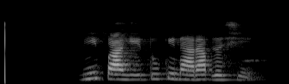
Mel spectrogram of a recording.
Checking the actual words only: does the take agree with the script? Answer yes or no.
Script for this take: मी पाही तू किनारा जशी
yes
